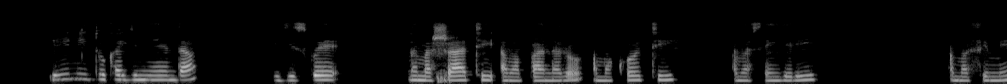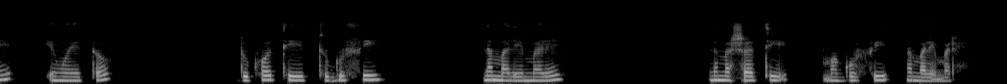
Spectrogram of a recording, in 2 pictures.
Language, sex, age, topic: Kinyarwanda, female, 25-35, finance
